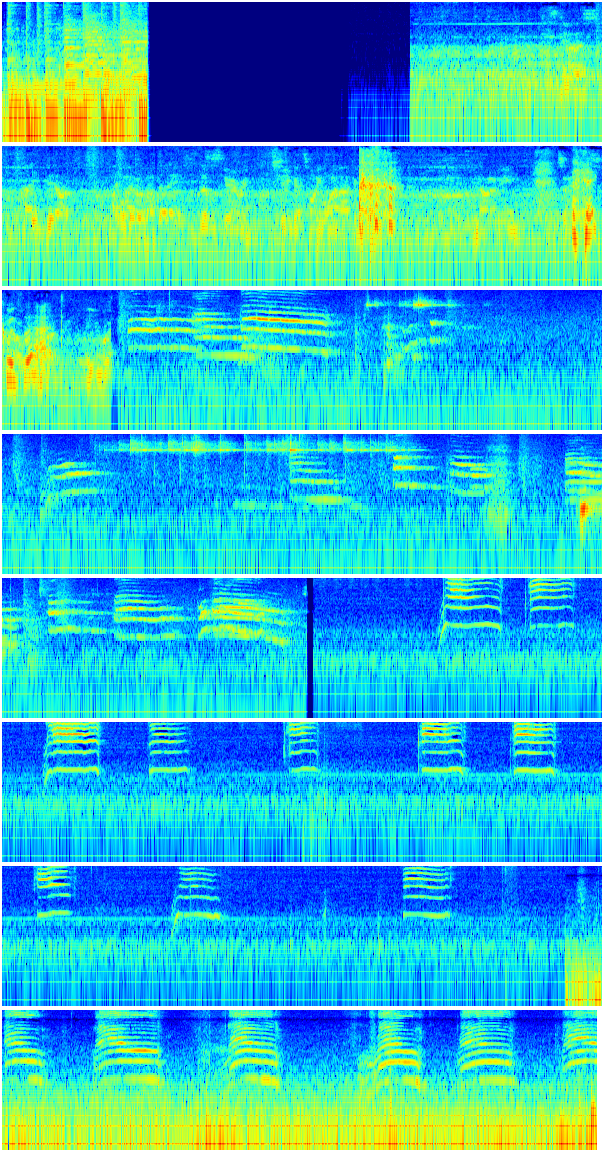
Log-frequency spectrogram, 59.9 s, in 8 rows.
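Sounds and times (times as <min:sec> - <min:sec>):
cats meowing: 0:16.5 - 0:20.6, 0:29.5 - 0:33.8, 0:35.5 - 0:37.2, 0:41.0 - 0:41.5, 0:45.4 - 0:46.0, 0:47.1 - 0:47.8, 0:50.0 - 0:50.7, 0:52.2 - 0:54.6, 0:55.2 - 0:56.0, 0:56.9 - 0:59.9
kitten high-pitched meows: 0:16.6 - 0:19.2, 0:29.6 - 0:33.7, 0:35.5 - 0:37.2, 0:38.0 - 0:39.9, 0:41.0 - 0:41.5, 0:42.7 - 0:44.5, 0:45.4 - 0:46.0, 0:47.1 - 0:47.8, 0:50.0 - 0:50.7, 0:52.5 - 0:54.5, 0:55.3 - 0:56.0, 0:57.0 - 0:58.9, 0:59.5 - 0:59.9
steady low hum: 0:52.0 - 0:59.9
low-pitched cat meowing: 0:52.4 - 0:54.5, 0:56.9 - 0:59.9.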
